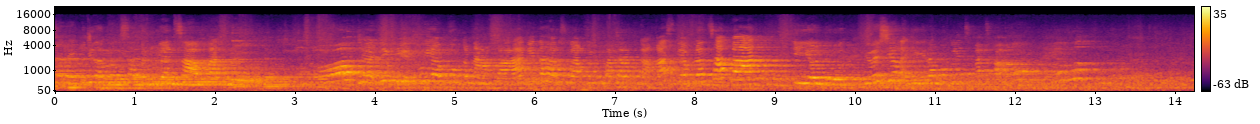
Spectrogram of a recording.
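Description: Two young women talk with animation in a large echoing hall.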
